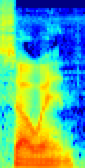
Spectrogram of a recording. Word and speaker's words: Samhain: Which they say is pronounced so-in.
